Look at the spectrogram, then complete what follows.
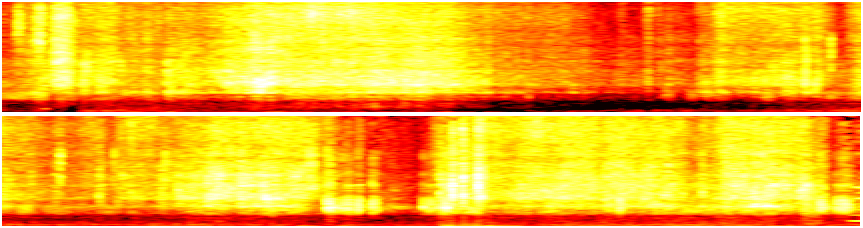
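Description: Skis scraping and hissing over snow during a downhill run, the sound swelling and fading in loudness.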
